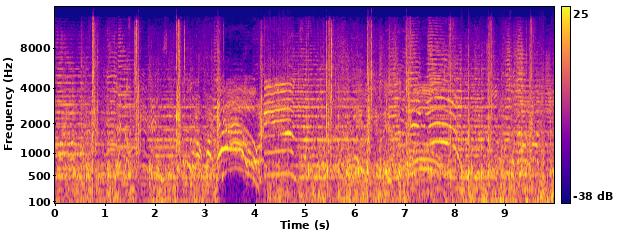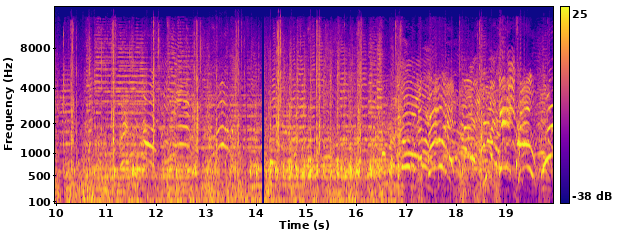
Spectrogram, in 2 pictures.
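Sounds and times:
crowd noise: 0.0s - 19.9s
drums striking a beat: 4.1s - 18.7s
held horn notes: 4.2s - 18.2s.

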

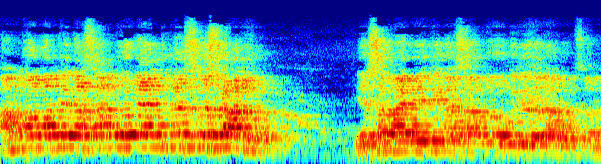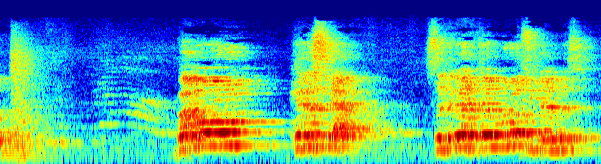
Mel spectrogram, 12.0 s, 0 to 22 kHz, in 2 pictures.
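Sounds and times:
man preaching into a microphone: 0.0s - 2.9s, 3.5s - 6.3s, 7.7s - 12.0s.

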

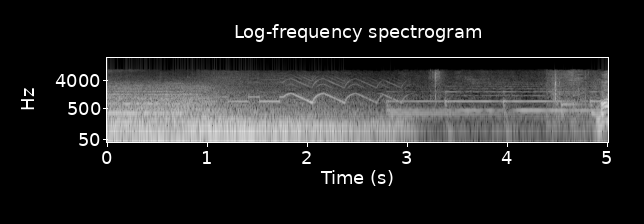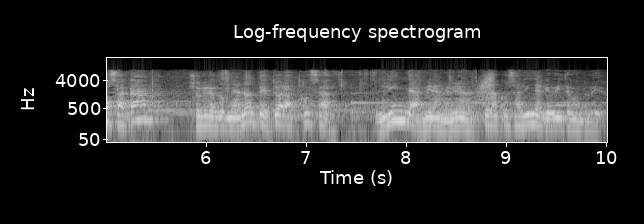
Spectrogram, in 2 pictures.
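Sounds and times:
emergency vehicle siren yelping: 1.2s - 3.2s.

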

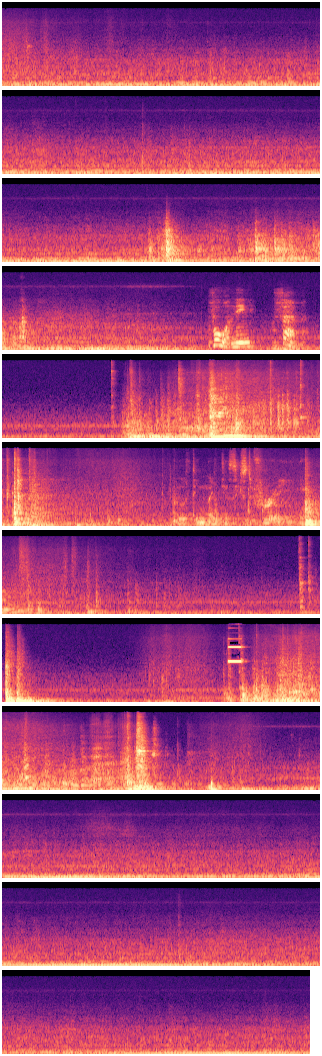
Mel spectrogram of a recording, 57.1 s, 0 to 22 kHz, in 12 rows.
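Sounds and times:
elevator car humming: 0.0s - 33.4s, 34.2s - 57.0s
click: 20.7s - 20.9s
elevator door thump: 33.4s - 34.2s
elevator beep: 36.7s - 37.2s.

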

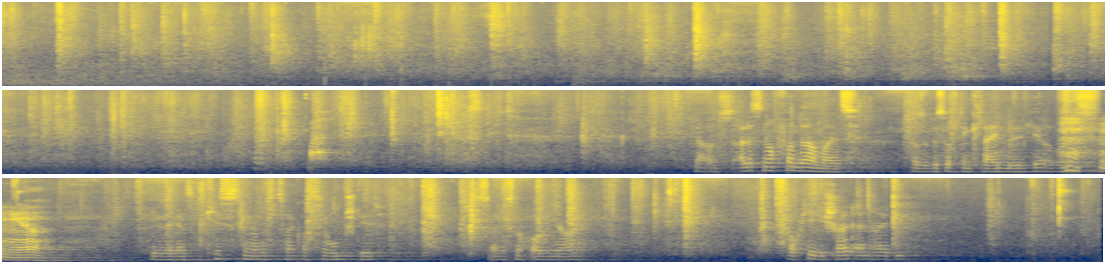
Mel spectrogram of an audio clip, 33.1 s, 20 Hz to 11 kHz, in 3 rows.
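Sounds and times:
footsteps on gritty concrete: 0.0s - 21.2s, 22.8s - 30.8s.

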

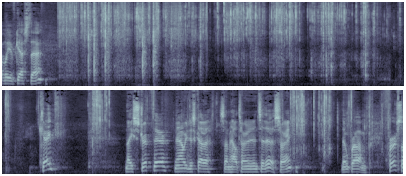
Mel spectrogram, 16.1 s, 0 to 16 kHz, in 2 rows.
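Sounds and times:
foil insulation crinkling: 1.1s - 8.2s, 9.8s - 16.0s
scissors cutting foil insulation: 1.2s - 7.8s.

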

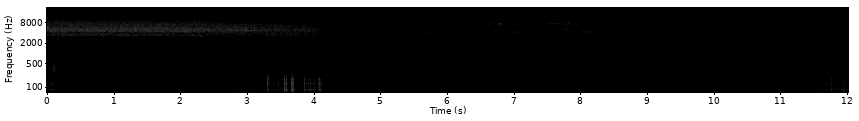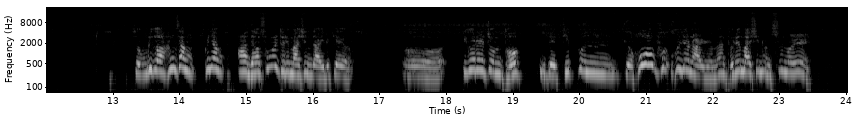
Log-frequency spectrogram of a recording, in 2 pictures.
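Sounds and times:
insects chirping: 0.0s - 24.0s.

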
